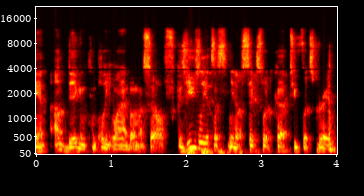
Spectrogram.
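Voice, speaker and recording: A man with an American accent, an ordinary speaking voice, fairly low pitch and a fairly quick pace. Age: 40s. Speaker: firefighter. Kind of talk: casual chat.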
